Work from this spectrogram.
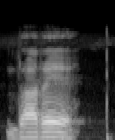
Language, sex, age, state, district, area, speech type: Santali, male, 45-60, Jharkhand, Seraikela Kharsawan, rural, read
